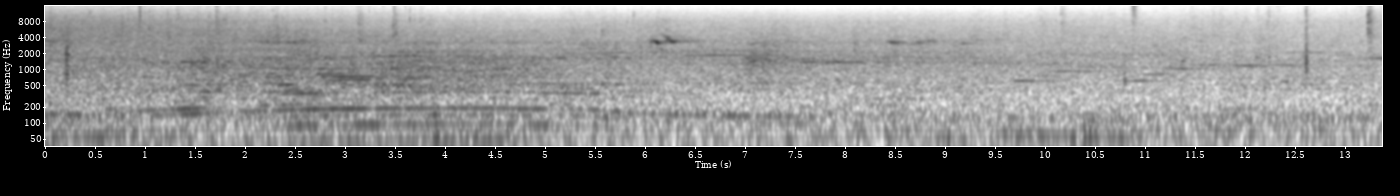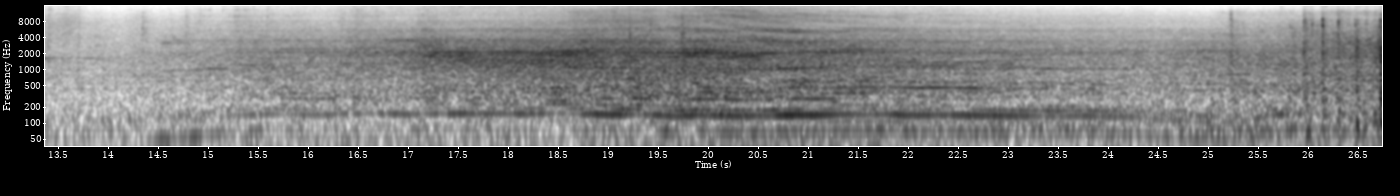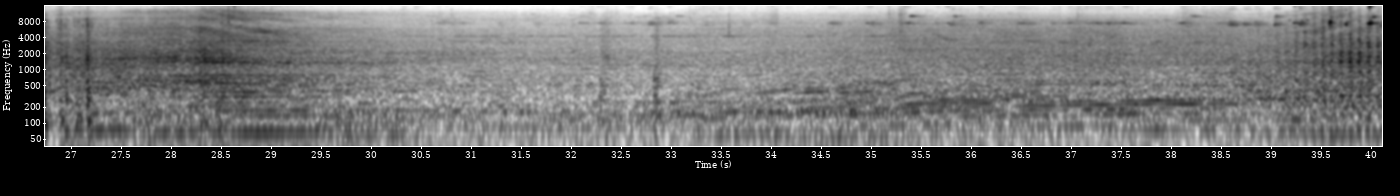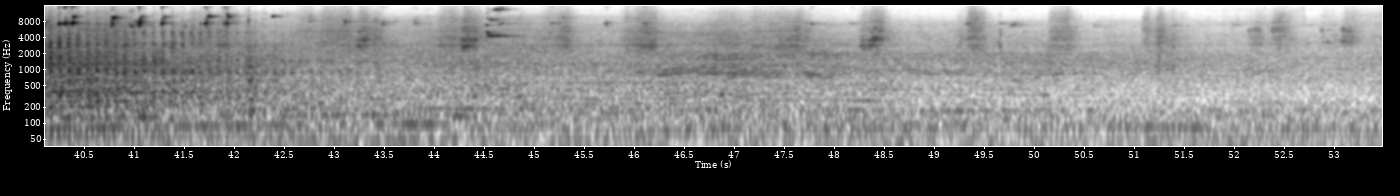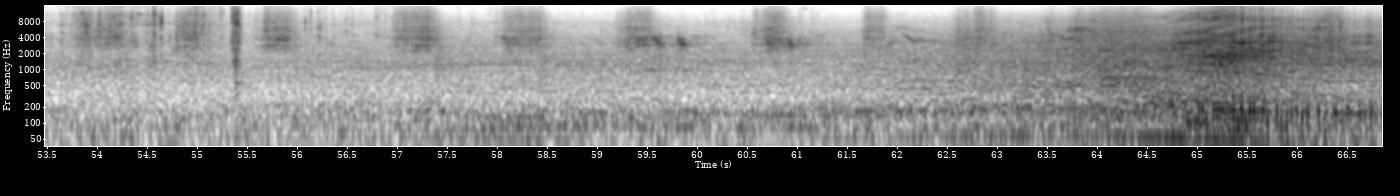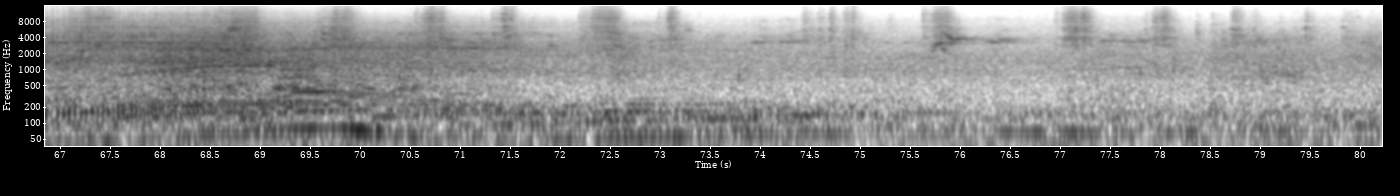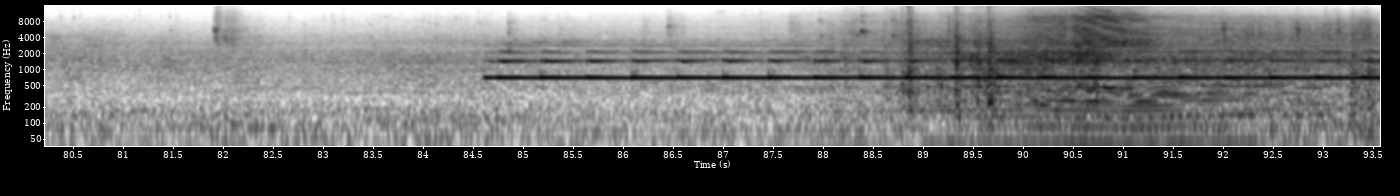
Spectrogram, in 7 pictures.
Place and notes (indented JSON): {
  "title": "Xingzhu St., East Dist., Hsinchu City - in the railroad crossing",
  "date": "2017-02-13 14:14:00",
  "description": "In the railway level road, Traffic sound, Train traveling through\nZoom H6 +Rode NT4",
  "latitude": "24.80",
  "longitude": "120.97",
  "altitude": "32",
  "timezone": "Asia/Taipei"
}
